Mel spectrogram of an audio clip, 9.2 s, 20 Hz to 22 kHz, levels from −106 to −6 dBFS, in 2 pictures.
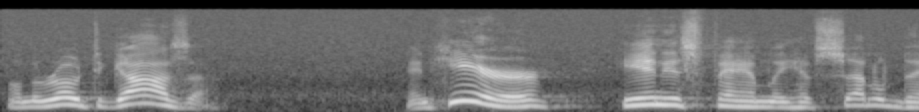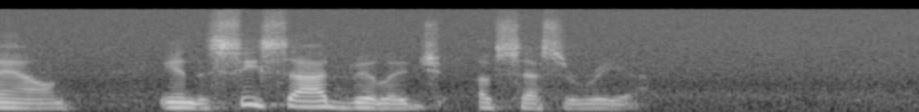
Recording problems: hiss; noticeable; throughout; 15 dB below the speech

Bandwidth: 16 kHz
